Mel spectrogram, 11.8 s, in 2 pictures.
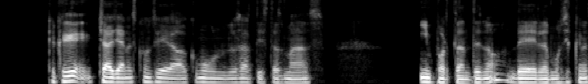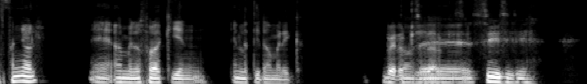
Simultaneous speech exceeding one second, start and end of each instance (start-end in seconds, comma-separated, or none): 9.7-11.2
